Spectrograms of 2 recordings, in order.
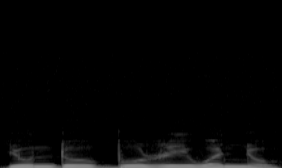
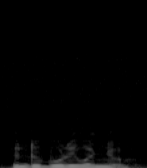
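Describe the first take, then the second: First: It is said very slowly. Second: It is said at normal speed.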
